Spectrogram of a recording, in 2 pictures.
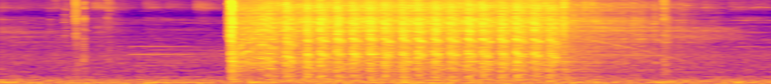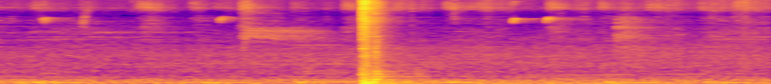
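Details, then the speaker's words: Ford Sport Trac no-start, cranked with mass airflow sensor hose reconnected: starter spins briskly about two seconds, even churn, no catch or fire; not fuel related, spark present, points to low compression. "okay so that did not even try to start so I know it's not fuel related"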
